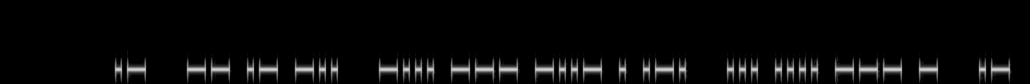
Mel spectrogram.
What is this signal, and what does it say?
Morse code, heard as a keyed tone, about 20 wpm, 700 Hz. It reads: A MAD BOXER SHOT A
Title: Pangram Challenge v2 - 20wpm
